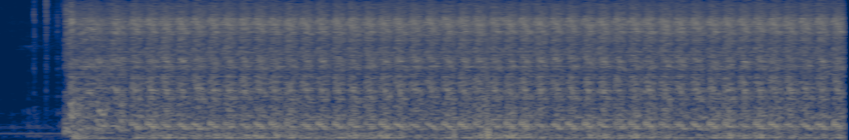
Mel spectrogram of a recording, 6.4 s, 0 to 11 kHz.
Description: 7.3 crank no start using torque app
